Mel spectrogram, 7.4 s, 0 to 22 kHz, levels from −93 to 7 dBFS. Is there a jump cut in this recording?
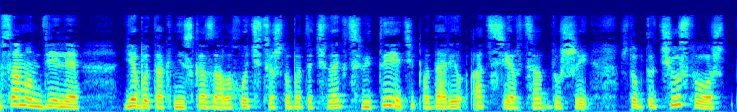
no; 0 cuts

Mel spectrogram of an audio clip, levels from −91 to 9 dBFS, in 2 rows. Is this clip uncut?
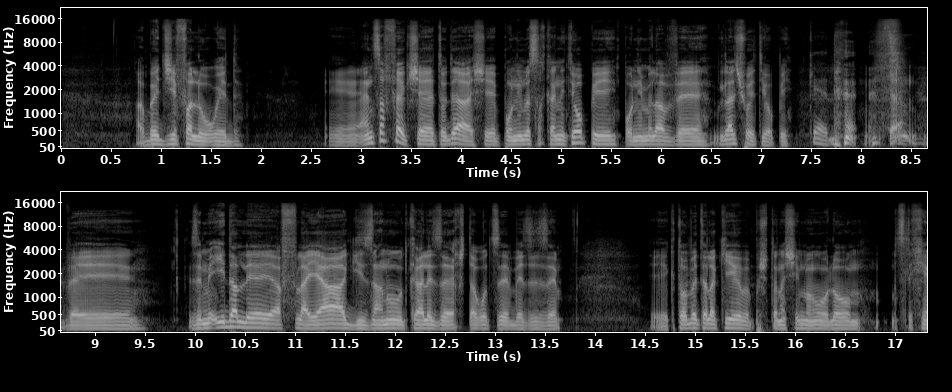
yes; 0 cuts

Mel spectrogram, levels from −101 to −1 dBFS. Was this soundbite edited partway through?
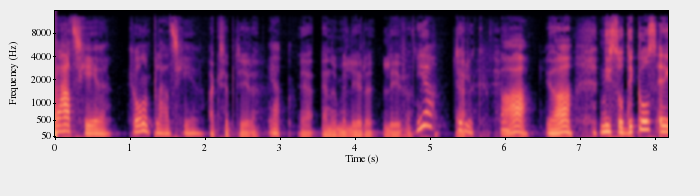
yes; 1 cut; at 5.9 s

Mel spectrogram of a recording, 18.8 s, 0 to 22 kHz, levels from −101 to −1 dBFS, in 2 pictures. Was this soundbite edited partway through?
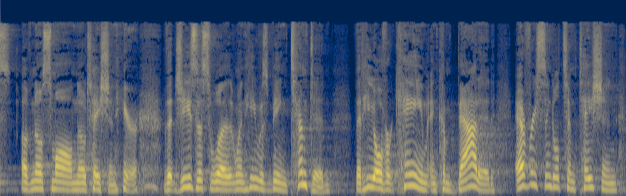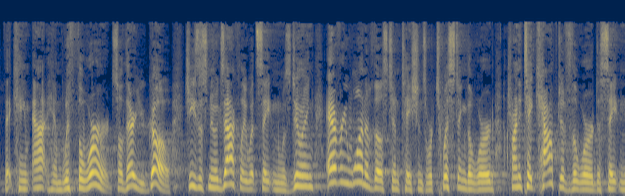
yes; 1 cut; at 17.0 s

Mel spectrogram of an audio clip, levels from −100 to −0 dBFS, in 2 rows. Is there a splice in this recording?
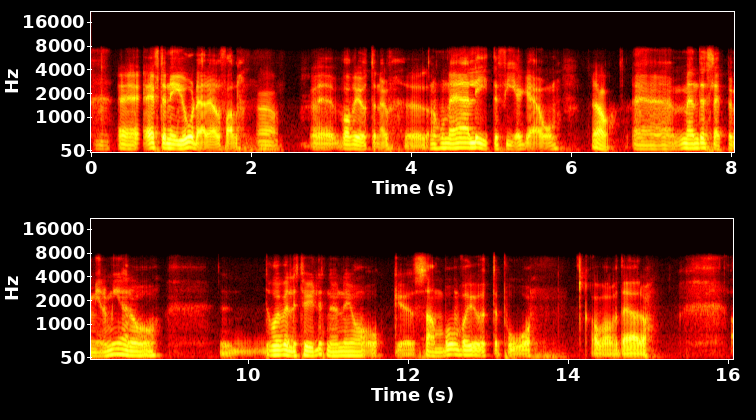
yes; 1 cut; at 4.2 s

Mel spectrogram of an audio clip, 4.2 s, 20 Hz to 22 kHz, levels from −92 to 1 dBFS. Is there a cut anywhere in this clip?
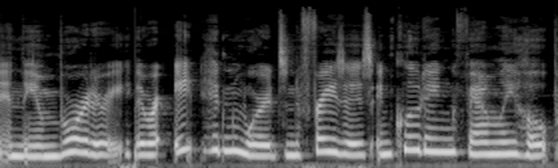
no; 0 cuts

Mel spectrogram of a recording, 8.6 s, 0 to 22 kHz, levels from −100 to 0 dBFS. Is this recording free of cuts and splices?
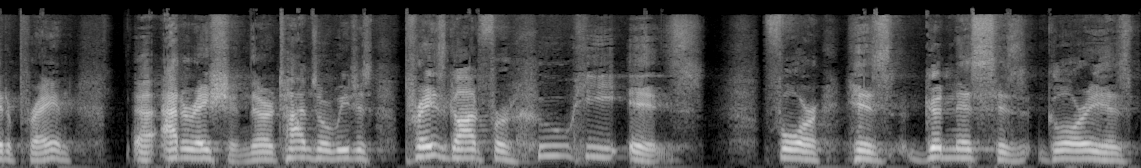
yes; 0 cuts

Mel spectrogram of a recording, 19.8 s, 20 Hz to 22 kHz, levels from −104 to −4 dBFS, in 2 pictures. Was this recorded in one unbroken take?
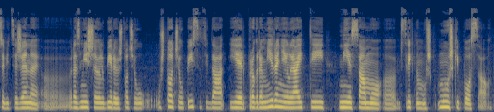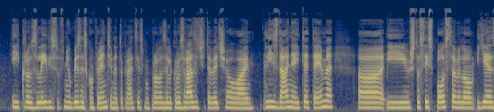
no; 1 cut; at 4.5 s

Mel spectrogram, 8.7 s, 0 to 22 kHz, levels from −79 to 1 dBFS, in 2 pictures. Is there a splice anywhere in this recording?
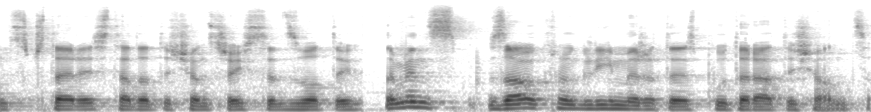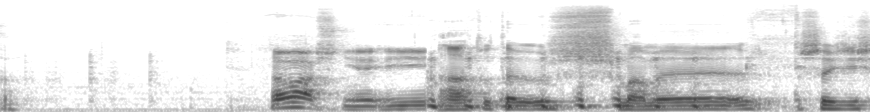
yes; 2 cuts; at 1.8 s, 6.5 s

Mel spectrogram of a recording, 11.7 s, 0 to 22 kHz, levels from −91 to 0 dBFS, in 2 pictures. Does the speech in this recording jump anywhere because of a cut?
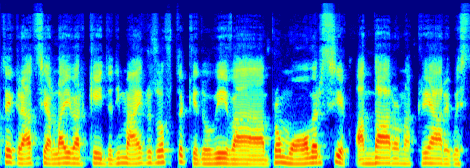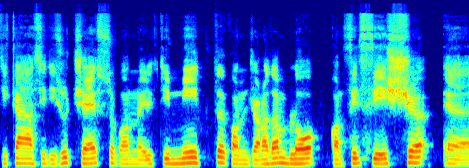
yes; 1 cut; at 4.4 s

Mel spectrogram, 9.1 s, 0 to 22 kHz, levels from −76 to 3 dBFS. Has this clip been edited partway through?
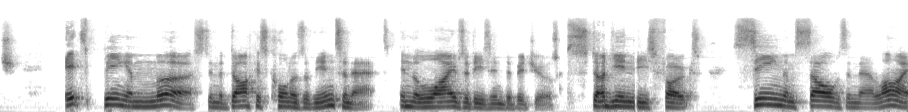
yes; 1 cut; at 5.6 s

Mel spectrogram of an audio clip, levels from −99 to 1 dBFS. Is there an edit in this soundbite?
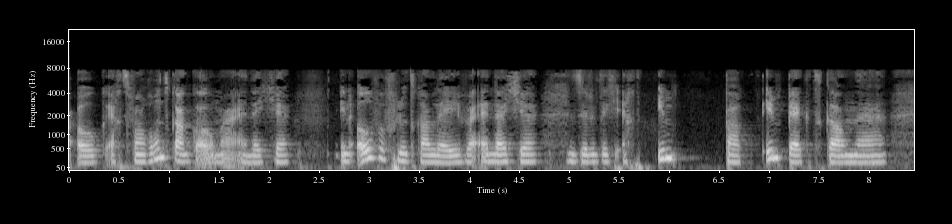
yes; 1 cut; at 5.0 s

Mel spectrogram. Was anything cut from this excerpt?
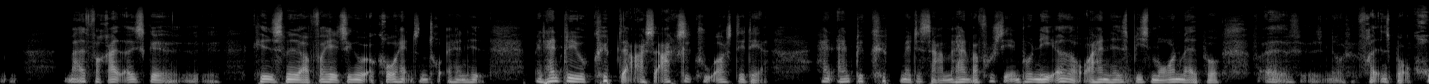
yes; 2 cuts; at 3.8 s, 9.6 s

